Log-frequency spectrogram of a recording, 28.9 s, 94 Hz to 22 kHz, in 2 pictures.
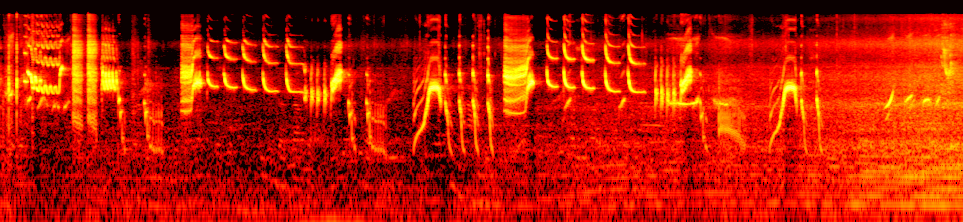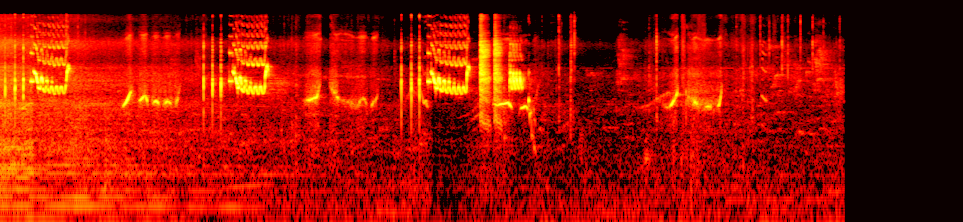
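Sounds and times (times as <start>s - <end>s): starling singing: 0.0s - 22.6s.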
